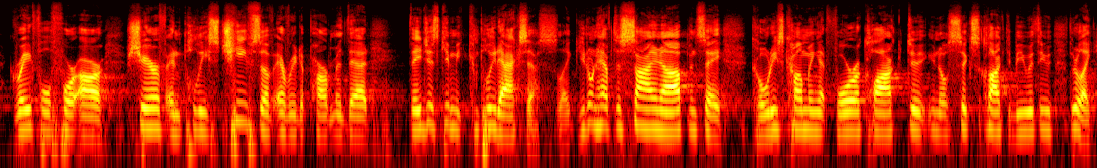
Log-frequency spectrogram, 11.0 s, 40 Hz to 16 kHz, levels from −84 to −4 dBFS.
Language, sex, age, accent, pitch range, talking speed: English, male, 30-49, American, 125-170 Hz, 230 wpm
